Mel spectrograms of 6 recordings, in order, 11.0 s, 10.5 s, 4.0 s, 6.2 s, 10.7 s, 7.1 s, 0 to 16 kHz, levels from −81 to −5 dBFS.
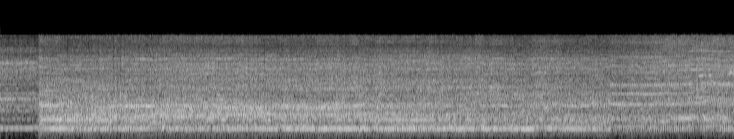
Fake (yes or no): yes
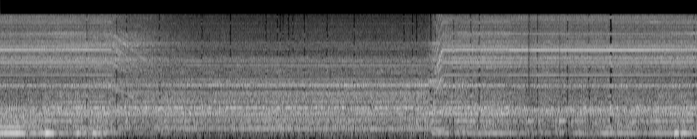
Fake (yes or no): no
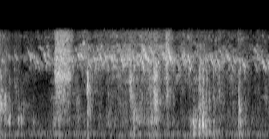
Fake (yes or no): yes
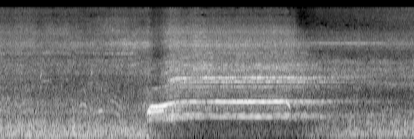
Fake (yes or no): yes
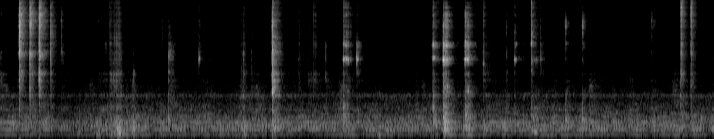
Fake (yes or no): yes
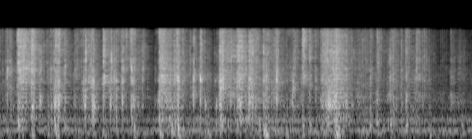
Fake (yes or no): yes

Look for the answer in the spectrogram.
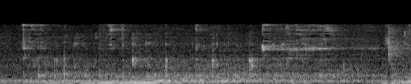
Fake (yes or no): yes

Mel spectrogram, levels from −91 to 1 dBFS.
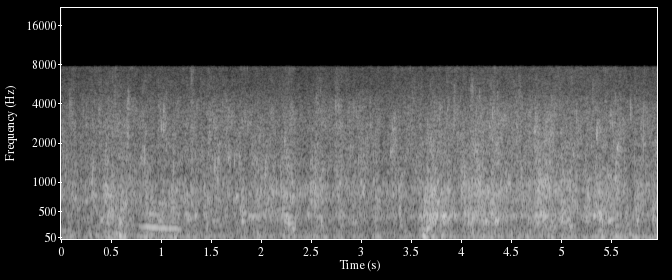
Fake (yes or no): no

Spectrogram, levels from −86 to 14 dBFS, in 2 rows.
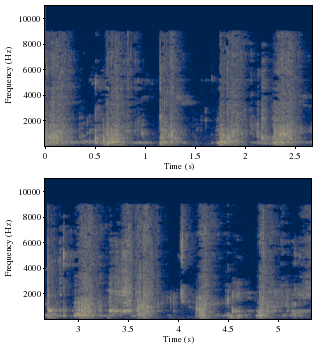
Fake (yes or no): no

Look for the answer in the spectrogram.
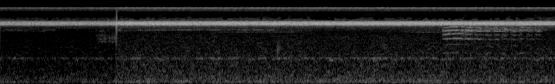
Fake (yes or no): no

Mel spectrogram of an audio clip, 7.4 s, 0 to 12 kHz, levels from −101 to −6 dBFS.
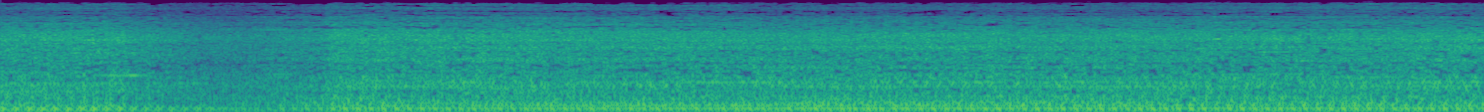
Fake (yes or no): no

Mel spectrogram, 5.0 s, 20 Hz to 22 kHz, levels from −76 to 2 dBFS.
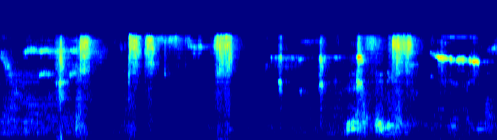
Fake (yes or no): yes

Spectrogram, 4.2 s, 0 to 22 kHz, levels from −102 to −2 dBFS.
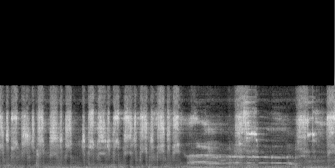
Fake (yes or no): yes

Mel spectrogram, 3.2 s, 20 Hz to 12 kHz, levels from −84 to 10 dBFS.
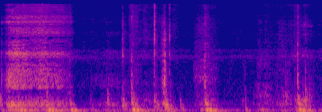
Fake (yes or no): no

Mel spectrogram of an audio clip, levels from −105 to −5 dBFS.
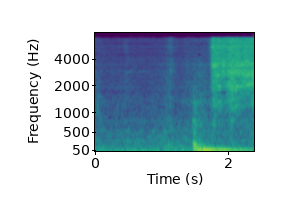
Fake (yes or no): yes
